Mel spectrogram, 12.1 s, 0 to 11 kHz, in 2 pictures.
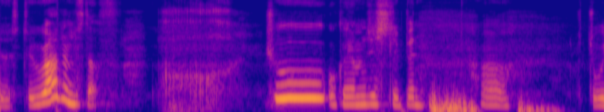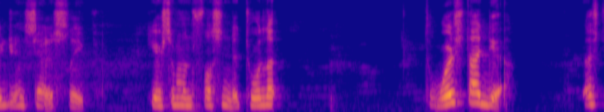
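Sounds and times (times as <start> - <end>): child breathing: 4.1 - 5.7.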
